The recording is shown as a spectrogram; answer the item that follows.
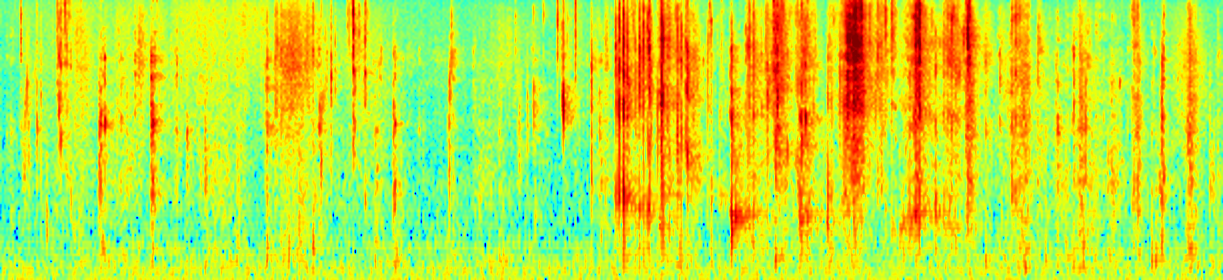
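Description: Close-up eating sounds: small chewing clicks, then about six seconds in a bite into a white-chocolate-covered marshmallow brings a few seconds of loud crackling as the thin chocolate shell breaks and is chewed, settling back to softer chewing near the end.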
